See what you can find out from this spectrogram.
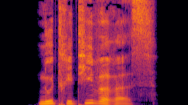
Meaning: strong/mixed nominative/accusative neuter singular comparative degree of nutritiv
- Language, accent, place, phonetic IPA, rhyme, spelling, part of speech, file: German, Germany, Berlin, [nutʁiˈtiːvəʁəs], -iːvəʁəs, nutritiveres, adjective, De-nutritiveres.ogg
